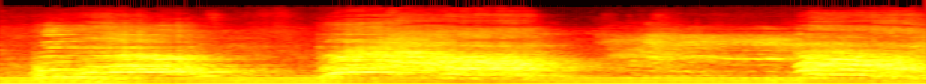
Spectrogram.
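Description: A small crowd chanting in three swells of many voices together, over a steady low electrical hum.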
